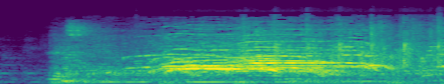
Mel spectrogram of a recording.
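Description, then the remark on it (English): A live crowd erupts into loud cheering and whooping, rising after a brief quiet start and sustaining as a dense, excited roar of many voices with high whoops riding on top. “Good morning, and good morning to the great crowd there at Patriots.”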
